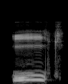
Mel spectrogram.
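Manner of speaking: high shrill little owl screech; tiny owl's squeaky screech; owlet screech. A narrator's reading. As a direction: screech like a baby owl trying to sound grown-up. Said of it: "he screeched".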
